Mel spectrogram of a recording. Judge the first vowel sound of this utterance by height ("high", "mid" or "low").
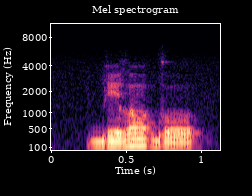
mid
